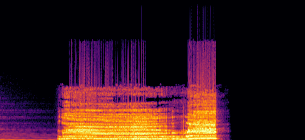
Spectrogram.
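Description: Wild boar grumbling for about three seconds, starting about a second in and cutting off suddenly.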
